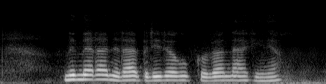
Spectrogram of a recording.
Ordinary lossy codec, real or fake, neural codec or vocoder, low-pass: none; fake; codec, 24 kHz, 0.5 kbps, DualCodec; 10.8 kHz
